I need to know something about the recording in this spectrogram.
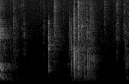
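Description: Balls of a stair-climbing marble toy clicking and clattering against its steps, a short run of ticks about a second in.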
